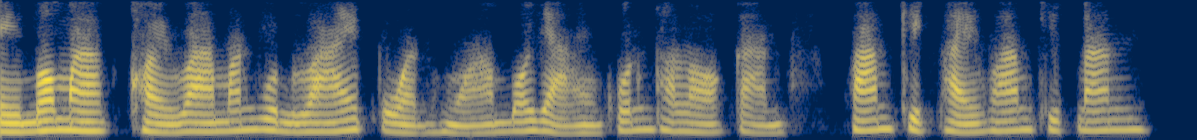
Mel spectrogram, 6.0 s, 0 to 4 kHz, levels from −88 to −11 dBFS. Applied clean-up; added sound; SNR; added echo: neural mask model Resemble Enhance denoiser.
